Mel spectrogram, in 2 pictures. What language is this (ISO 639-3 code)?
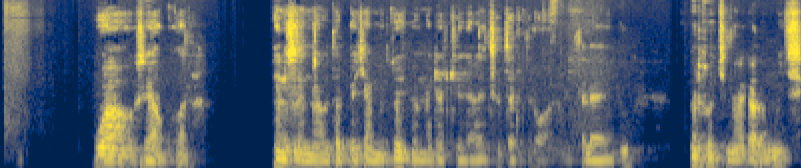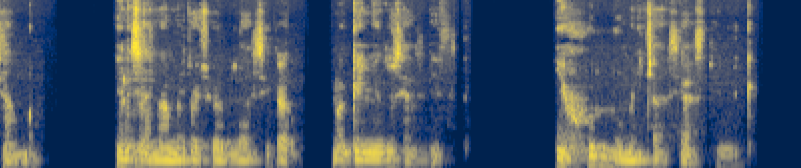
amh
